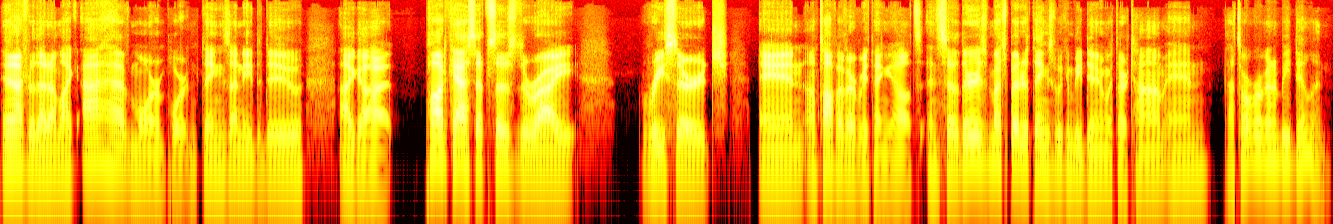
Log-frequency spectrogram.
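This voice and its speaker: A man's voice: medium pitch, normal speed, a bit bright, clean tone, no room sound, studio quality. A man chatting casually as the co-host of a podcast. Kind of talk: casual chat.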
